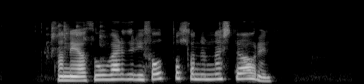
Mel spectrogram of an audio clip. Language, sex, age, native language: Icelandic, female, 40-49, Icelandic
